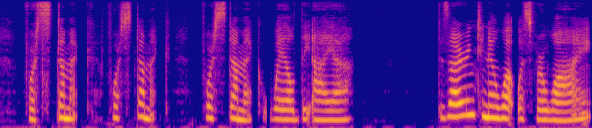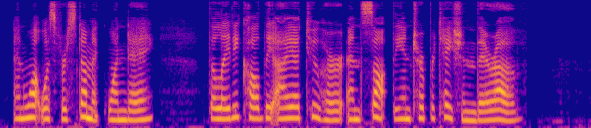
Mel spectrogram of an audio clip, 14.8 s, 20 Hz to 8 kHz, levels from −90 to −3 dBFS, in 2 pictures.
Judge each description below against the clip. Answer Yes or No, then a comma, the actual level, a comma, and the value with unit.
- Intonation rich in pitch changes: No, average, 3.0 semitones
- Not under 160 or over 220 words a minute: No, average, 140 wpm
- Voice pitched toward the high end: Yes, high, 240 Hz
